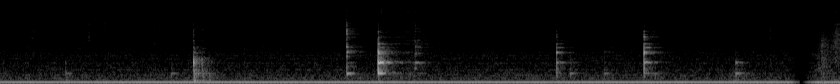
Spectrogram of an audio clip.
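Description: A spatula scrapes food from a pan into a dish.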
